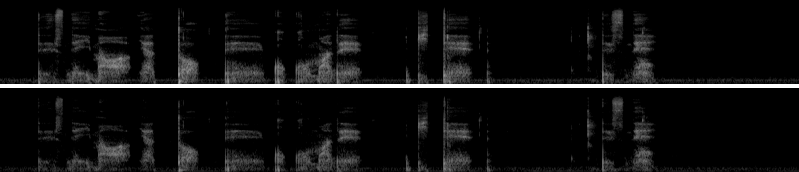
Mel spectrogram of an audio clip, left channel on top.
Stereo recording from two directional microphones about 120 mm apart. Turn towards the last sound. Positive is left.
turn(degrees=5)  # may be behind; listen again after turning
